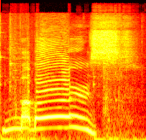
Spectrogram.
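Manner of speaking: high, loud shocked gasp; shocked cry. Real, not acted. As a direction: yelp of sudden dismay. Sudden loss of his bars.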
